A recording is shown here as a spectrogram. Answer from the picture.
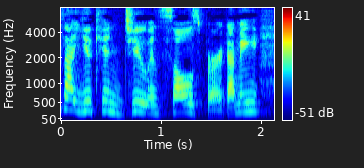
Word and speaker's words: Salzburg: it's Mozart and Saltzburg sometimes you want to pronounce that Z softly and maybe see Mozart or Salzburg don't make that mistake Mozart and Salzburg between day one and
